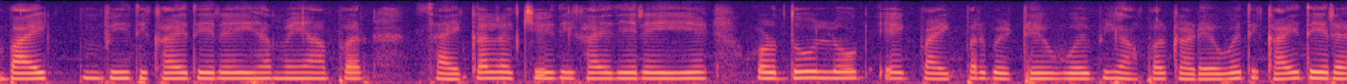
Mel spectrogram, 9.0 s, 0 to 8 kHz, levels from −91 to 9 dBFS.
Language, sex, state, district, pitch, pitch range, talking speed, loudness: Hindi, female, Jharkhand, Jamtara, 210 Hz, 200-215 Hz, 215 wpm, -16 LUFS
